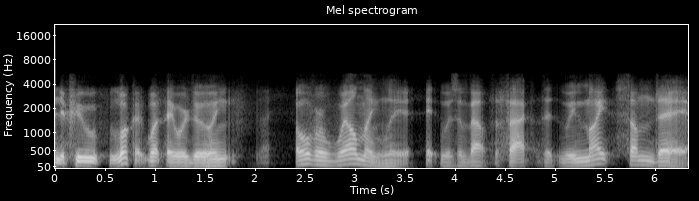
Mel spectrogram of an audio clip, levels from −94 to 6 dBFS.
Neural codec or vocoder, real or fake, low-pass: codec, 16 kHz in and 24 kHz out, 0.9 kbps, LongCat-Audio-Codec, four codebook decoder; fake; 5.4 kHz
